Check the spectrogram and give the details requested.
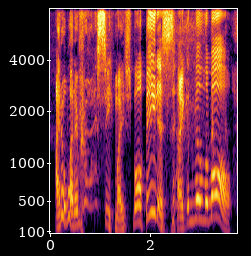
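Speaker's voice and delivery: high, loud embarrassed wail, speeding up; mortified outburst. Retold or imitated. Pantsed comedian complaining to Tommy in the mall, high loud mortified wail. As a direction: wail it out in full-blown embarrassment. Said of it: "And he's just like".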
